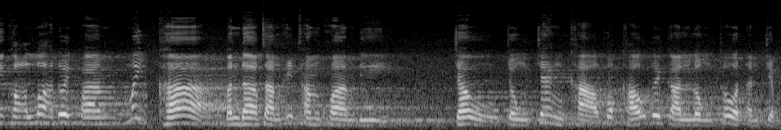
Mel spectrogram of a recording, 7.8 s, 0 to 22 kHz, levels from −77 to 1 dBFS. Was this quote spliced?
yes; 2 cuts; at 1.5 s, 2.6 s

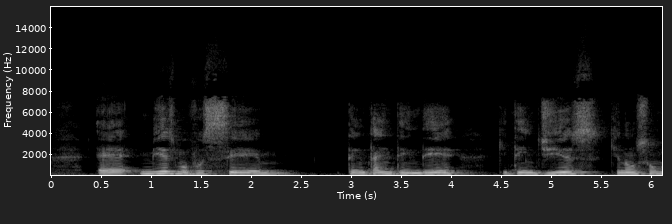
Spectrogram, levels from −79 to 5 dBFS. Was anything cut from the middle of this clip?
no; 0 cuts

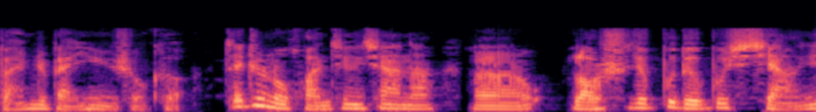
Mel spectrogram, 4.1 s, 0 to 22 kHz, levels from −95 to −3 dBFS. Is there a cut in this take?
yes; 2 cuts; at 1.0 s, 2.3 s

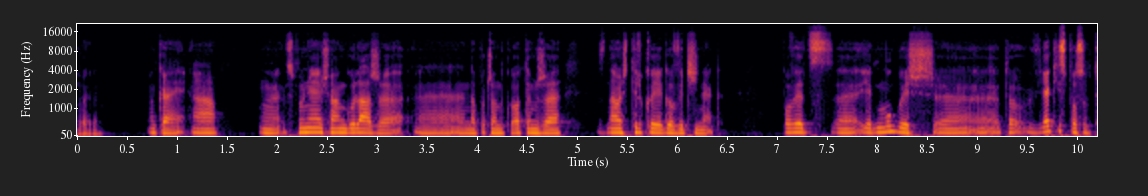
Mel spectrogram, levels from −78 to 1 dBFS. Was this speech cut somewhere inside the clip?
no; 0 cuts

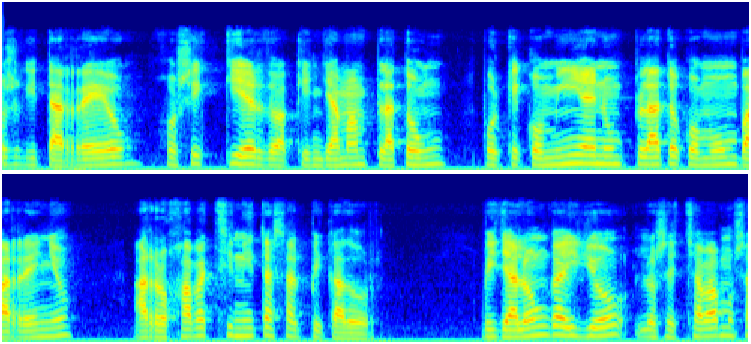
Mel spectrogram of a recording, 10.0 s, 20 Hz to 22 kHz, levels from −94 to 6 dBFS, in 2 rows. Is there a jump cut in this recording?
no; 0 cuts

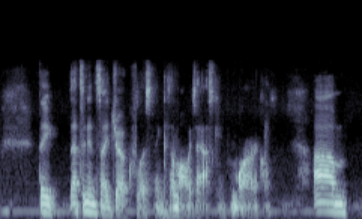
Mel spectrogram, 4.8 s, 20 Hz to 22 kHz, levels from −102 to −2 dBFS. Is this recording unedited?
no; 1 cut; at 1.8 s

